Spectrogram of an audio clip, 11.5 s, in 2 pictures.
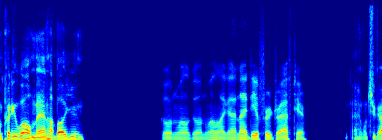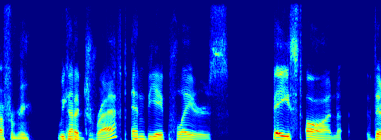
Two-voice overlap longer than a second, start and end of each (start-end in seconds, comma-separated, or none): none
